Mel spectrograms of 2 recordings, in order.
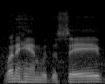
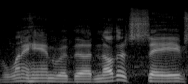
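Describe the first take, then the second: First: Said in the usual way. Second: Louder, higher call on another; building play-by-play call; rising excitement. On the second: Real, not acted. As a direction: call the second save with a lift. Second save, rising excitement.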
